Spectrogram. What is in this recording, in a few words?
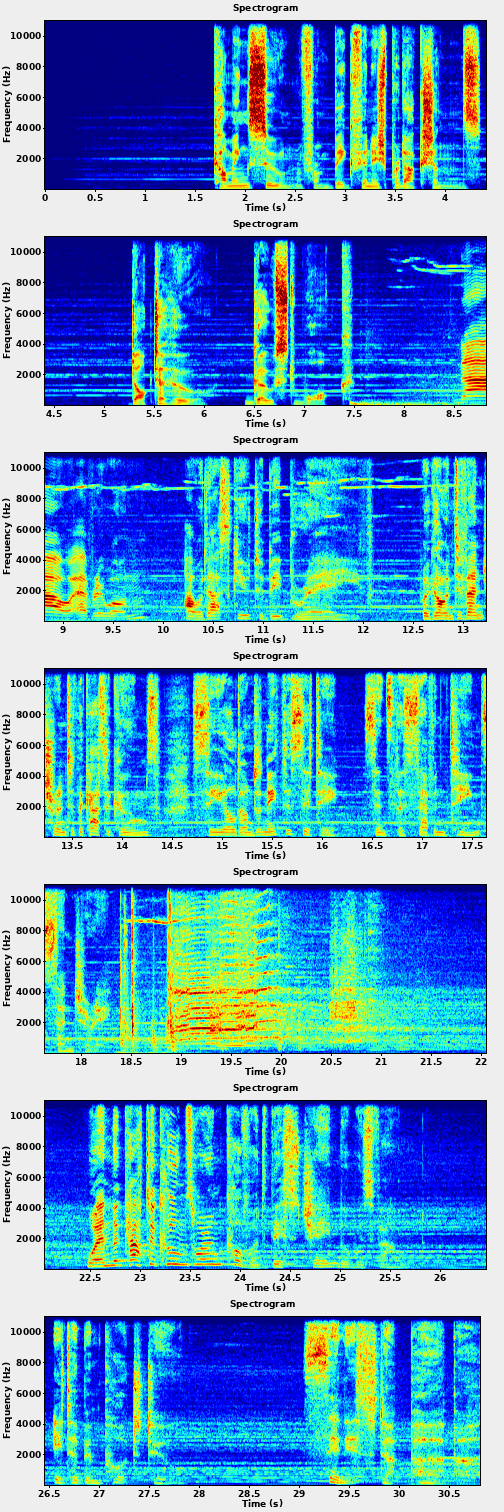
trailer; ghost walk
